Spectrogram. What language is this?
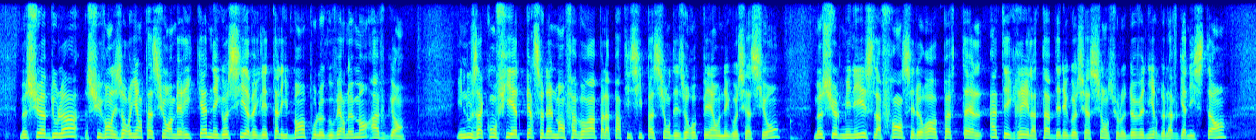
French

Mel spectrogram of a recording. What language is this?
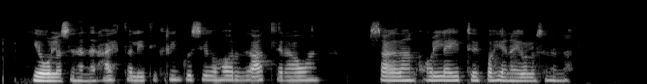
Icelandic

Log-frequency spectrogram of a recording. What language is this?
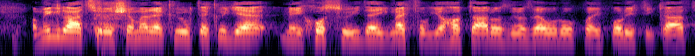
Hungarian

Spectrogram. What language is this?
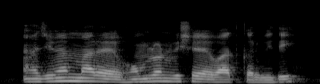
Gujarati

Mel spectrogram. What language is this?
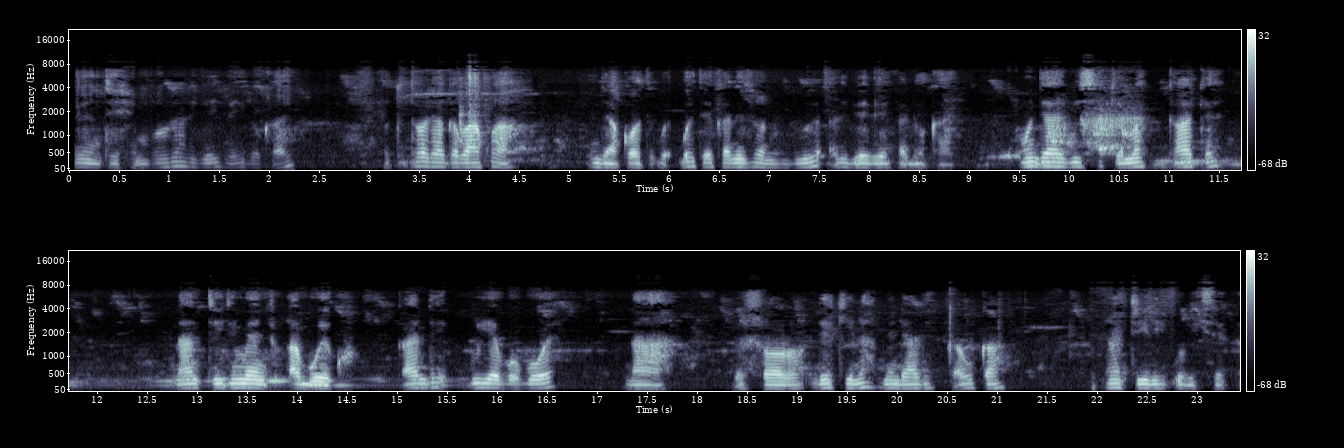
Amba (Uganda)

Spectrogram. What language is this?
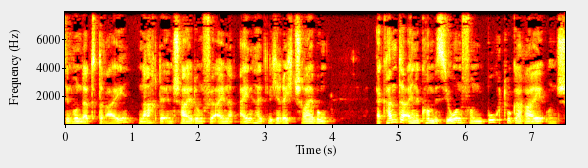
German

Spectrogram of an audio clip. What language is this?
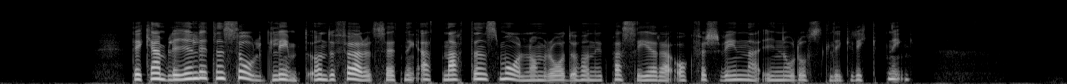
Swedish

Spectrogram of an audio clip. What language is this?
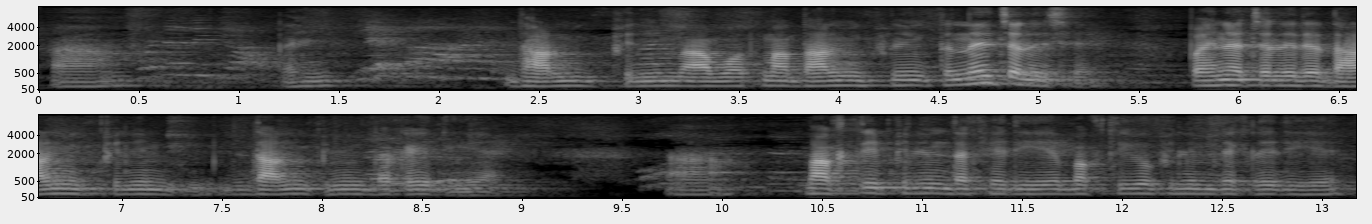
Maithili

